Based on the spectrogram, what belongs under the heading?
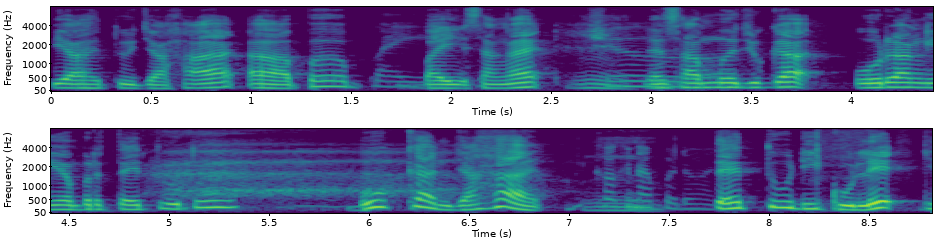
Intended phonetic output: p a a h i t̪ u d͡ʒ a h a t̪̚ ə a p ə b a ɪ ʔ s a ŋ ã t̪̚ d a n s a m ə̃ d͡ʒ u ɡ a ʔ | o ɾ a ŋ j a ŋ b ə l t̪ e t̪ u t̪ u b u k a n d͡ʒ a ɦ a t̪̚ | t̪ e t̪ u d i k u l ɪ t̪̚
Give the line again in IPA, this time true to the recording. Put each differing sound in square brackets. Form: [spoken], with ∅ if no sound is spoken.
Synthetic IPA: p [i] a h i t̪ u d͡ʒ a h a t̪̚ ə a p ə b a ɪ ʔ s a ŋ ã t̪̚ d a n s a m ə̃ d͡ʒ u ɡ a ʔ | o ɾ a ŋ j a ŋ b ə [r] t̪ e t̪ u t̪ u b u k a n d͡ʒ a ɦ a t̪̚ | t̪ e t̪ u d i k u l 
